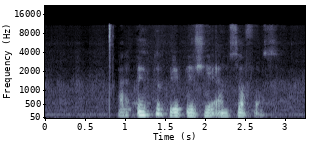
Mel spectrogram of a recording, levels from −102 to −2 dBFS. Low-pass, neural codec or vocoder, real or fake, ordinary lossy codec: 10.8 kHz; codec, 24 kHz, 3 kbps, HILCodec; fake; MP3, 64 kbps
